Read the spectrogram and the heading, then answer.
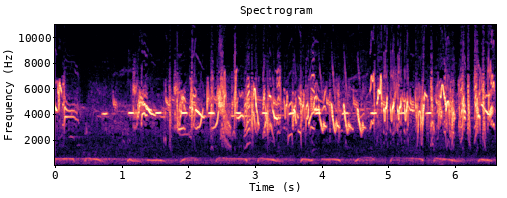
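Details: Eurasian siskin song: a dense, fast twittering of high chirps and trills with thin drawn-out whistled notes running through, continuous throughout, over a softer series of low arched notes repeating about every half second.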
